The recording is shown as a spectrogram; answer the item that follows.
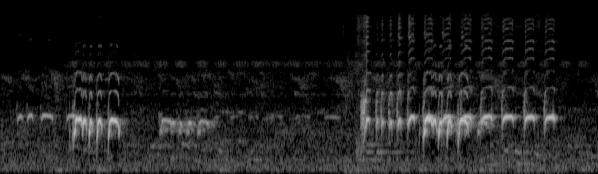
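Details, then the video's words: Zebra dove of local stock calling to a rival as a lure: a short loud burst of coos, a faint trill, a lull, then a long run of bright repeated staccato cooing notes. "PERKUTUT Lokal MEMANGGIL LAWAN"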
